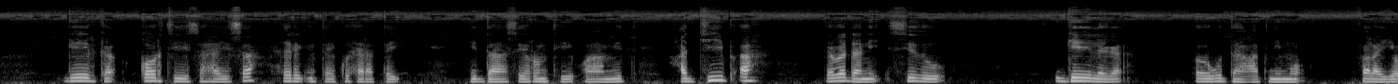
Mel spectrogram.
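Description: HE-AAC compression, present throughout the speech: the treble above the low band sounds synthetic, with sibilants turning gritty and metallic, and nothing reaches past 15.5 kHz. The likely cause is spectral band replication, where only the lower spectrum is coded and the upper region is rebuilt from copied lower bands under a coarse envelope, so its harmonics fail to align. The plainly audible damage points to a low bitrate, around 24 kbps.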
